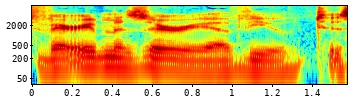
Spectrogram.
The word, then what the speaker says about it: Missouri: Sounds practiced with many people who would say Missoura. No. We say Missouri because why? It's spelled with an I, not an A H.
